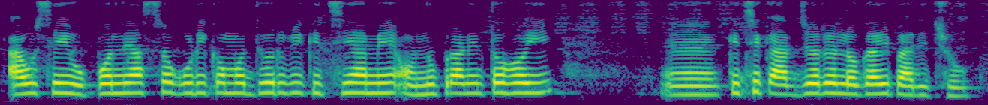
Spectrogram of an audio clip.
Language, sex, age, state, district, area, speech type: Odia, female, 45-60, Odisha, Mayurbhanj, rural, spontaneous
